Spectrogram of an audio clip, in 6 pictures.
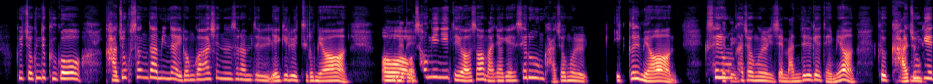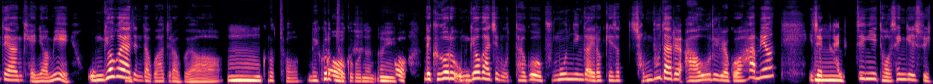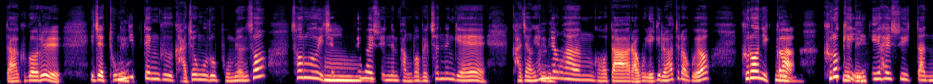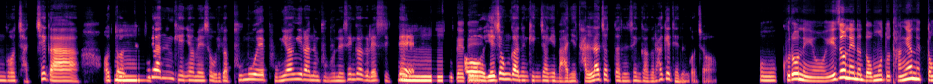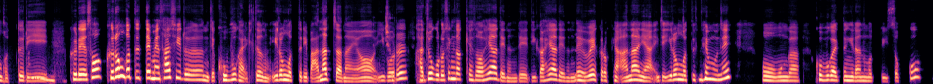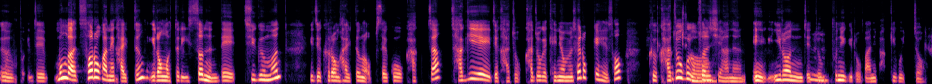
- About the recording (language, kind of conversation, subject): Korean, podcast, 세대에 따라 ‘효’를 어떻게 다르게 느끼시나요?
- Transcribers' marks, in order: other background noise; laughing while speaking: "이런 것들"; tapping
